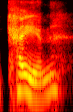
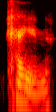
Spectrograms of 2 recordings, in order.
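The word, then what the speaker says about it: Caen: Um, so, so Kayen, Kayen, there's actually there's so many different pronunciations. Can I've always heard like Kane.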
